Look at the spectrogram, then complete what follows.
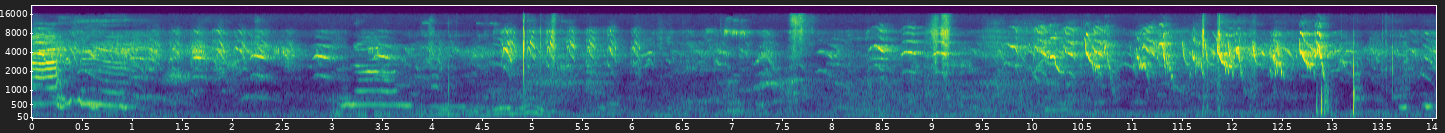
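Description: Many small birds chirping and calling together, the calls growing busier and denser in the last few seconds, with a couple of sharp clicks near the end.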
